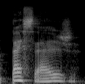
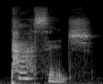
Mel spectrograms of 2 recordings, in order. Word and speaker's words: passage: fois quaritch et enfin un passage se dire parce edge ici aussi vous pouvez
